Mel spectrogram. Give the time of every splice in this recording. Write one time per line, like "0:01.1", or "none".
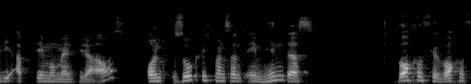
0:01.3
